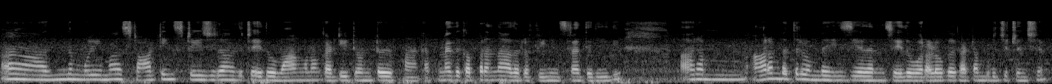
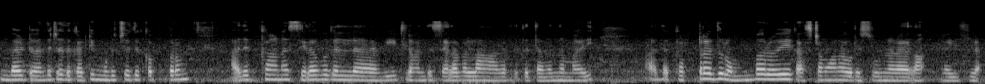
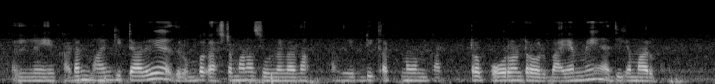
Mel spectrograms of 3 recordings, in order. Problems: constant background noise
